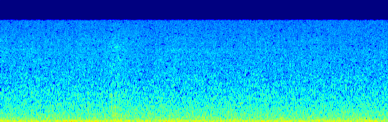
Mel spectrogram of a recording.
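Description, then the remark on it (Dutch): A steady, faint roar of ocean surf with wind, a continuous wash of breaking waves with no distinct swells or voices. “De wind en de branding.”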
